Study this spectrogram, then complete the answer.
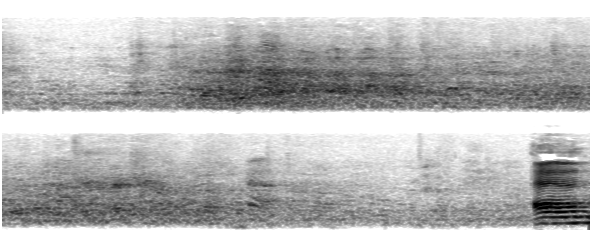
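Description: A crowd laughs and chuckles.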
